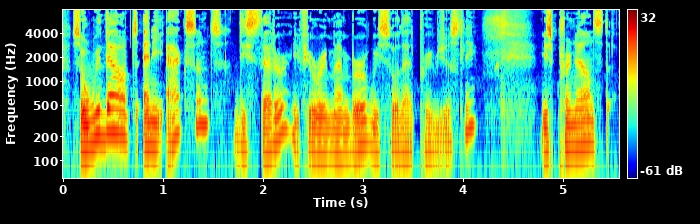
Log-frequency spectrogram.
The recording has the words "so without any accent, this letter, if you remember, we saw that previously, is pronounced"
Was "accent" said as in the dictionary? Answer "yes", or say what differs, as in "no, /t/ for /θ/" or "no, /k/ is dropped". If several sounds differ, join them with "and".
yes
